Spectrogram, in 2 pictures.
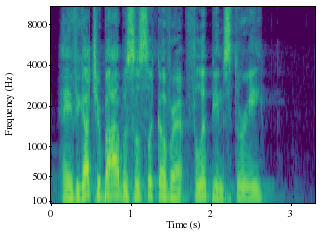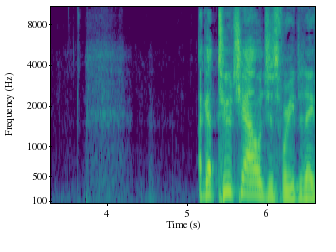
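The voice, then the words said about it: Quiet, strained recovering voice. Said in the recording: “my voice is still recovering from camp ... I can't help but be quiet ... I can't go at full volume”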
